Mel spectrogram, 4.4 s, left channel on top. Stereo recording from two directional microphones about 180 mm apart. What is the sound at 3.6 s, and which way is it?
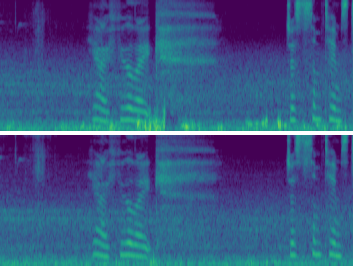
Speech, 10° left (ahead or behind).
